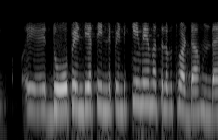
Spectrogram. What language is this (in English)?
Punjabi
